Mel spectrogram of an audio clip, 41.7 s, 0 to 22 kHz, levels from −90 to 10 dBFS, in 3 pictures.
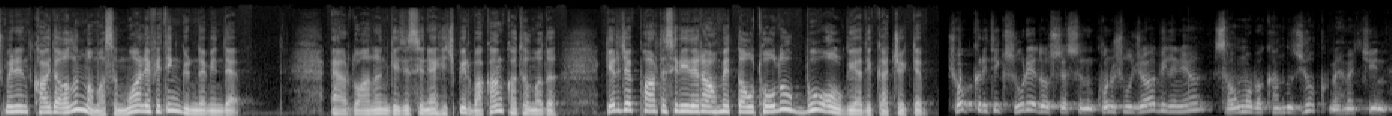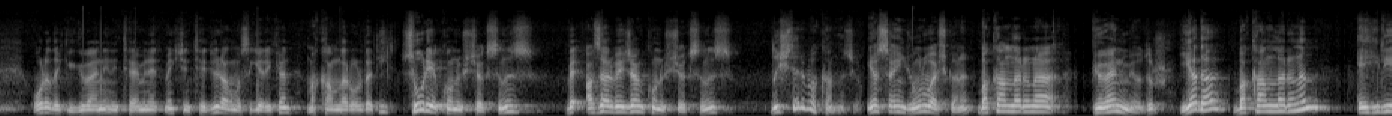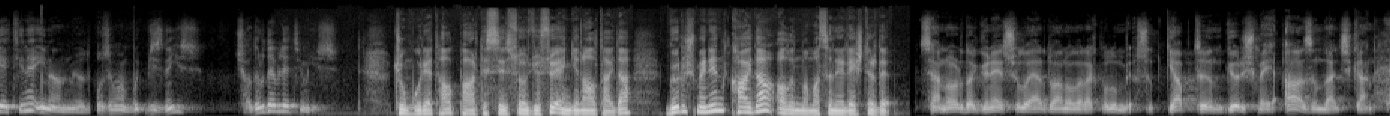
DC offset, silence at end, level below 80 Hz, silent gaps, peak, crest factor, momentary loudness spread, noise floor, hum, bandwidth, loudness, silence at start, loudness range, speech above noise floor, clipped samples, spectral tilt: under 0.1%; 0 s; -60 dBFS; 9.40-9.47 s; -2 dBFS; 16 dB; 15 LU; -52 dBFS; none; 16 kHz; -19 LUFS; 0 s; 11 LU; 34 dB; under 0.1%; -6.5 dB/octave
